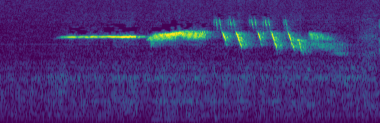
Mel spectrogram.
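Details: White-crowned sparrow song in the Lake Merced dialect of San Francisco, recorded on a crisp morning: a long clear whistle, then a rapid series of paired buzzy notes with no trill, high-pitched over faint background hiss.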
